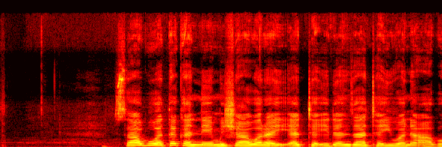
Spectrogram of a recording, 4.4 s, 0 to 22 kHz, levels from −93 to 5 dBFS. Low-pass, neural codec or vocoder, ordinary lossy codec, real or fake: none; none; none; real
